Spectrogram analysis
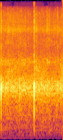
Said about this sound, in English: Your clap is shaking a bit right now.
